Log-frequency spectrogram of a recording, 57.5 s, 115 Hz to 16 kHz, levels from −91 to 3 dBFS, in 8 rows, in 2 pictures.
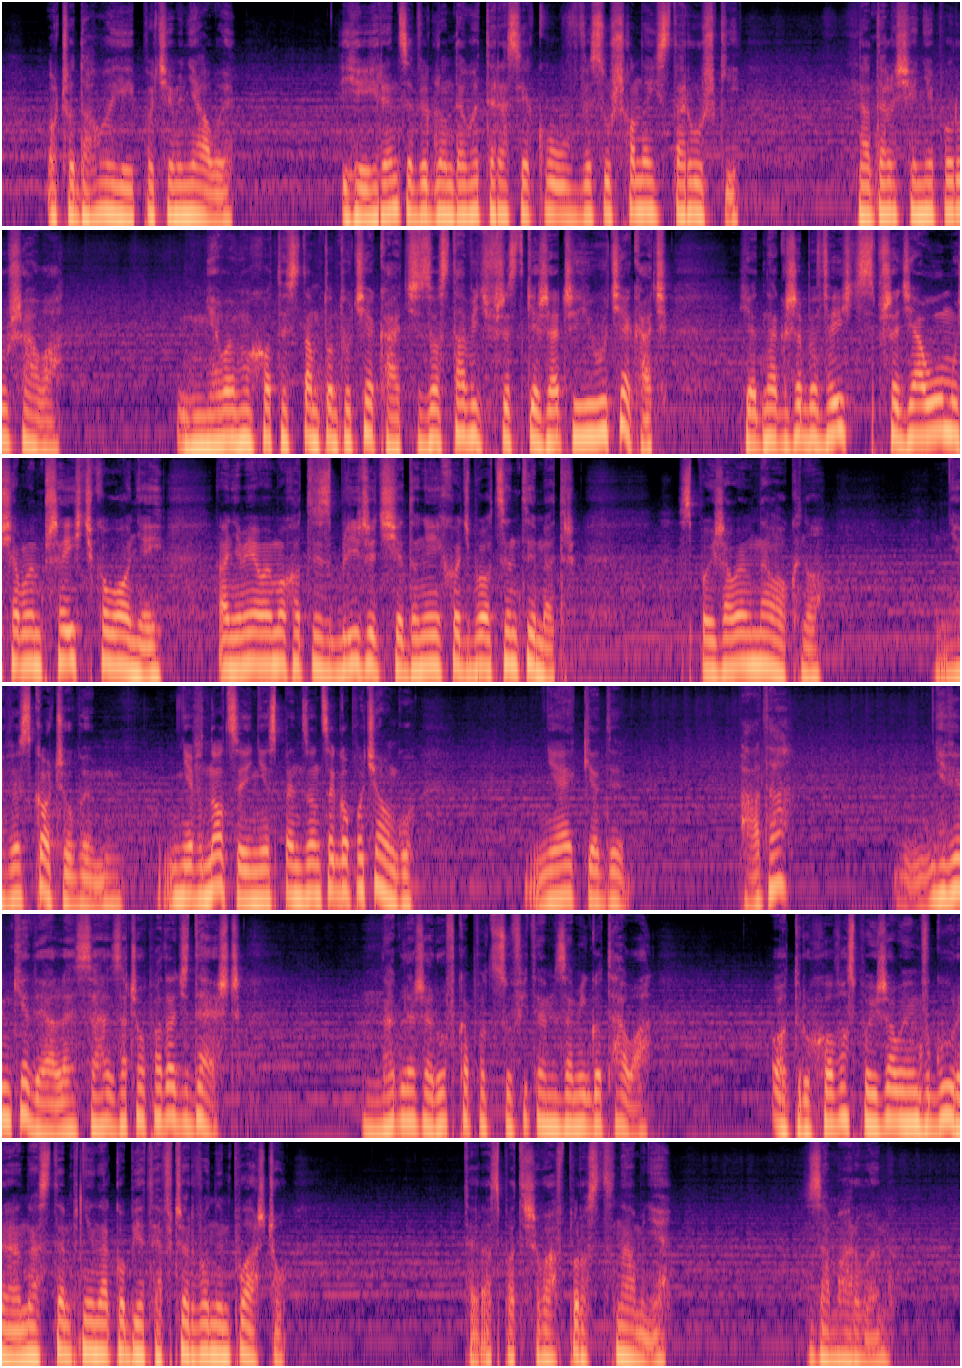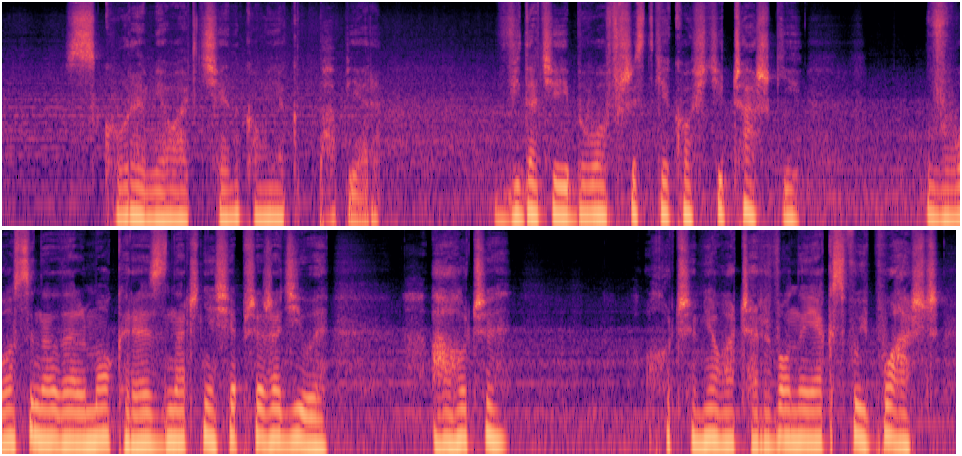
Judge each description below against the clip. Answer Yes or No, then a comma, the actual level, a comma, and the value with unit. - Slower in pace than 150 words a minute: Yes, average, 120 wpm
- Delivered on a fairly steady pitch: No, average, 3.8 semitones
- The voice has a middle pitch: Yes, medium, 145 Hz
